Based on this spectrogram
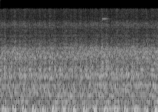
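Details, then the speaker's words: Honda Beat scooter CVT, throttled hard and then released: hard, rapid "kletek" knocking about eight times a second over the engine drone. The knock quiets briefly when water is sprayed on it; worn clutch shoes are hitting the bell. "Terus setelah digagasnya ditarik terus dikecilkan Di ada suara kletek kletek kletek kletek tetap ada"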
